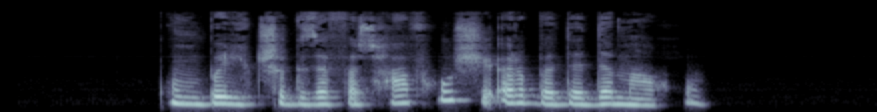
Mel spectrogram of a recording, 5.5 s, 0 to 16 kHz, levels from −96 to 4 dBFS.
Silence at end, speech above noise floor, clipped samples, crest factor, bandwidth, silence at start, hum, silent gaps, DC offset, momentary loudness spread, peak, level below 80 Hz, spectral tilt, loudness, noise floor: 1.1 s; 62 dB; under 0.1%; 18 dB; 11.5 kHz; 1.05 s; none; none; under 0.1%; 10 LU; -8 dBFS; -74 dBFS; -5.5 dB/octave; -25 LUFS; -87 dBFS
